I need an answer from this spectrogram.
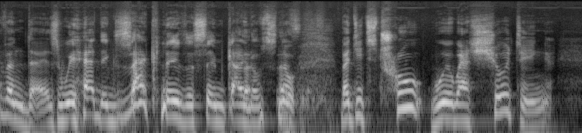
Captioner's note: laughs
